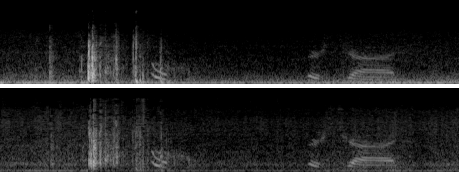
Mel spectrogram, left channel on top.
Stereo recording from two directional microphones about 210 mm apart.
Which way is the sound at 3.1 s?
10° right (ahead or behind).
